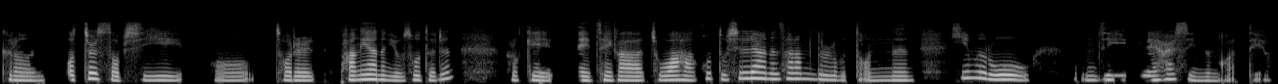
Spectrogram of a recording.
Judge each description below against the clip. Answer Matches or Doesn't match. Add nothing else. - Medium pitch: Doesn't match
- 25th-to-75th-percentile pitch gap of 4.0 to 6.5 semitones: Doesn't match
